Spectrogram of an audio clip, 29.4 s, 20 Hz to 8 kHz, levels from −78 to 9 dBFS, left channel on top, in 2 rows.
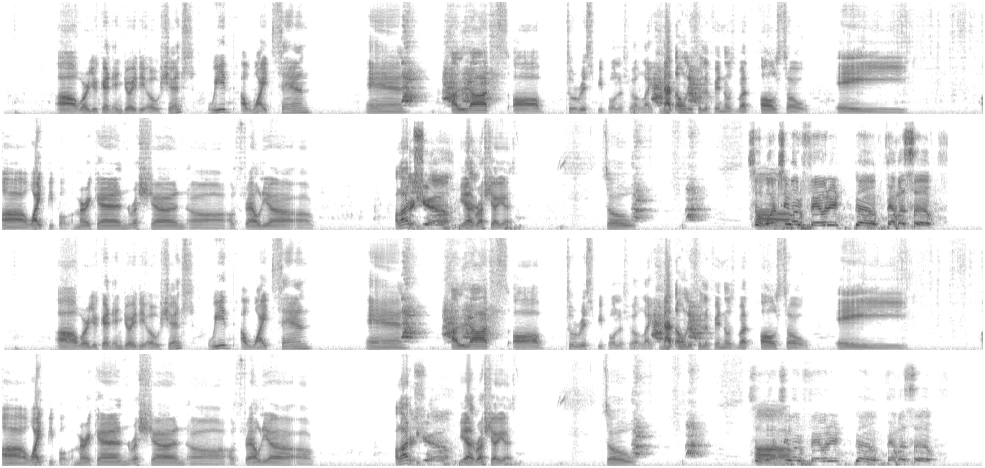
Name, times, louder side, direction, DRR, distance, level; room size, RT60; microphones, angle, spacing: voice 1, 0.8-4.6 5.5-8.1 8.5-12.1 12.5-13.6 14.7-19.4 20.6-21.2 21.6-22.4 23.1-23.4 23.7-24.5 25.0-25.3 26.0-26.6, left 1 dB, ahead, 0.3 m, -28 dB
voice 2, 20.8-21.8 25.9-28.9, left 9 dB, 70° left, 0.4 m, -26 dB
4.1 x 3.1 x 3.9 m
head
